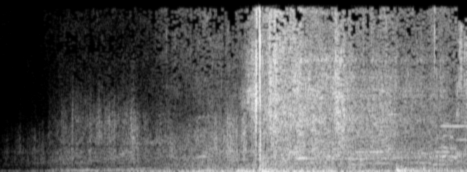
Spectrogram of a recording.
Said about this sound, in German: Vor uns rollte und donnerte ein Artilleriefeuer von nie geahnter Stärke. Tausend zuckende Blitze hüllten den westlichen Horizont in ein Flammenmeer.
